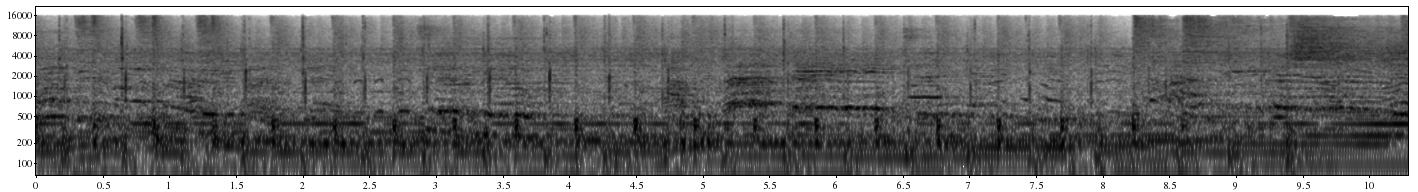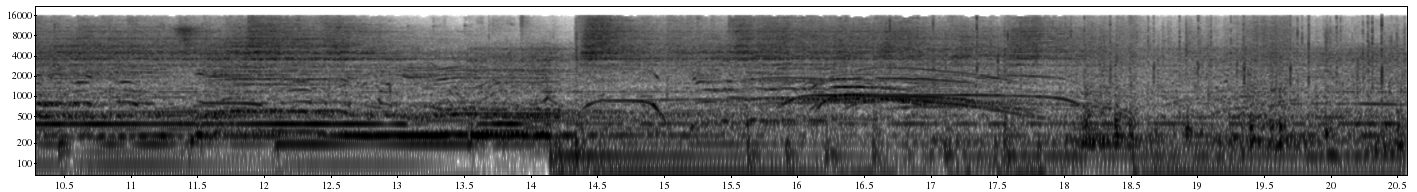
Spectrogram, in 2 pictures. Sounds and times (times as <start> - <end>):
Music: 0.0 - 20.5
Female singing: 4.7 - 13.0.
